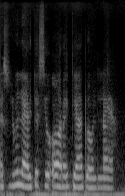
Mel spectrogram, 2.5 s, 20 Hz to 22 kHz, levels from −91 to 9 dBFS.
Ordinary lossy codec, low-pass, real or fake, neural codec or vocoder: none; none; fake; codec, 44.1 kHz, 2.6 kbps, DAC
